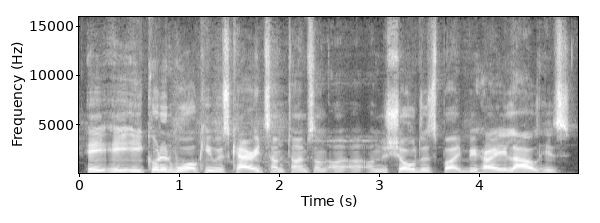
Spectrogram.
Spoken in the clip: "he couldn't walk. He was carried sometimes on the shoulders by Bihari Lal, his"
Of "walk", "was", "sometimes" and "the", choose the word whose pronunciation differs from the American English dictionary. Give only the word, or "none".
none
